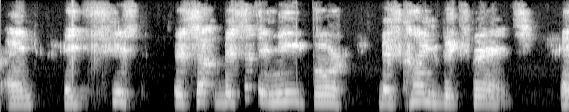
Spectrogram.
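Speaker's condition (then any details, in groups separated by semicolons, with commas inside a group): Cerebral palsy; present from birth, all muscles, cannot walk, wheelchair; mild speech impediment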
